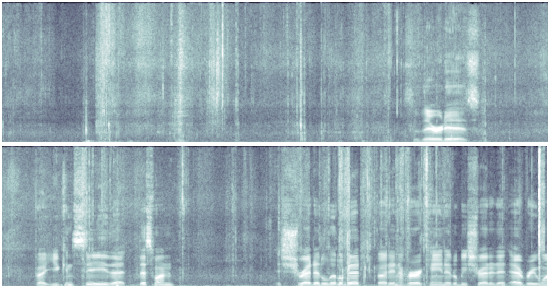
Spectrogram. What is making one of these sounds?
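A middle-aged man talks close by, calmly.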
